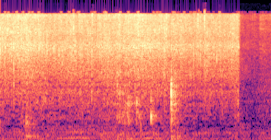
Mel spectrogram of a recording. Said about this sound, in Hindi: इसको हम अच्छे से स्टर कर लेंगे।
